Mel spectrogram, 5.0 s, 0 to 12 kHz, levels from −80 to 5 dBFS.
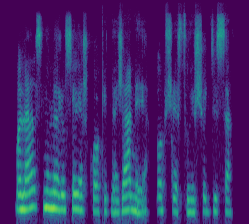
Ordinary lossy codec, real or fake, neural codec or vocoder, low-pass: Opus, 16 kbps; fake; codec, 24 kHz, 1.5 kbps, HILCodec; 10.8 kHz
